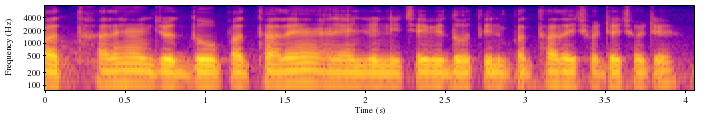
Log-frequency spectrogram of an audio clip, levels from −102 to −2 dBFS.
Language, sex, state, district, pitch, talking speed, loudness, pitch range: Hindi, male, Himachal Pradesh, Shimla, 100 Hz, 220 wpm, -17 LUFS, 100-110 Hz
